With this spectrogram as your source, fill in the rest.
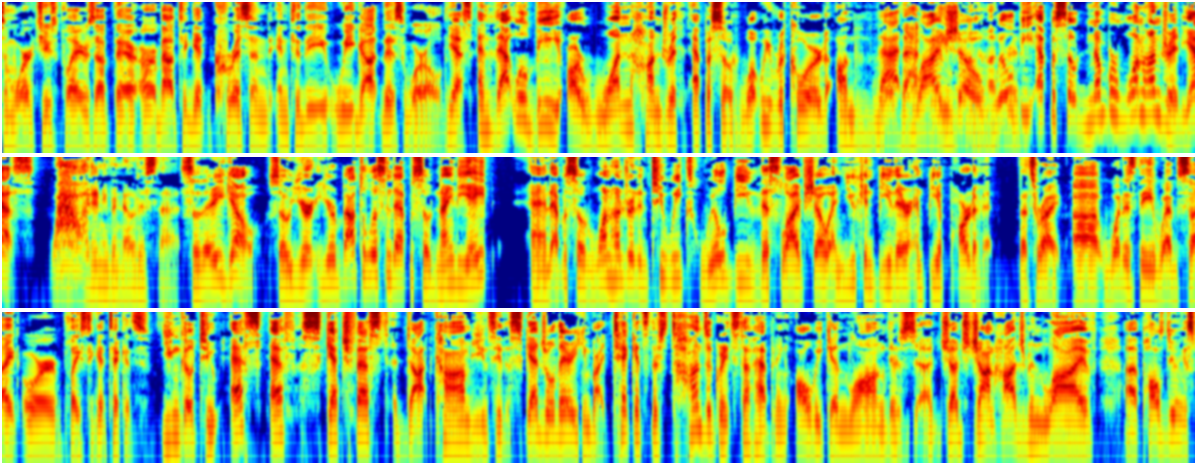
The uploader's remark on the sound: LIVE from a car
